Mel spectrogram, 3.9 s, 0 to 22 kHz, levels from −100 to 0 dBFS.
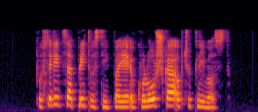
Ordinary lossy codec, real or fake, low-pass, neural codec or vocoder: none; real; 7.2 kHz; none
